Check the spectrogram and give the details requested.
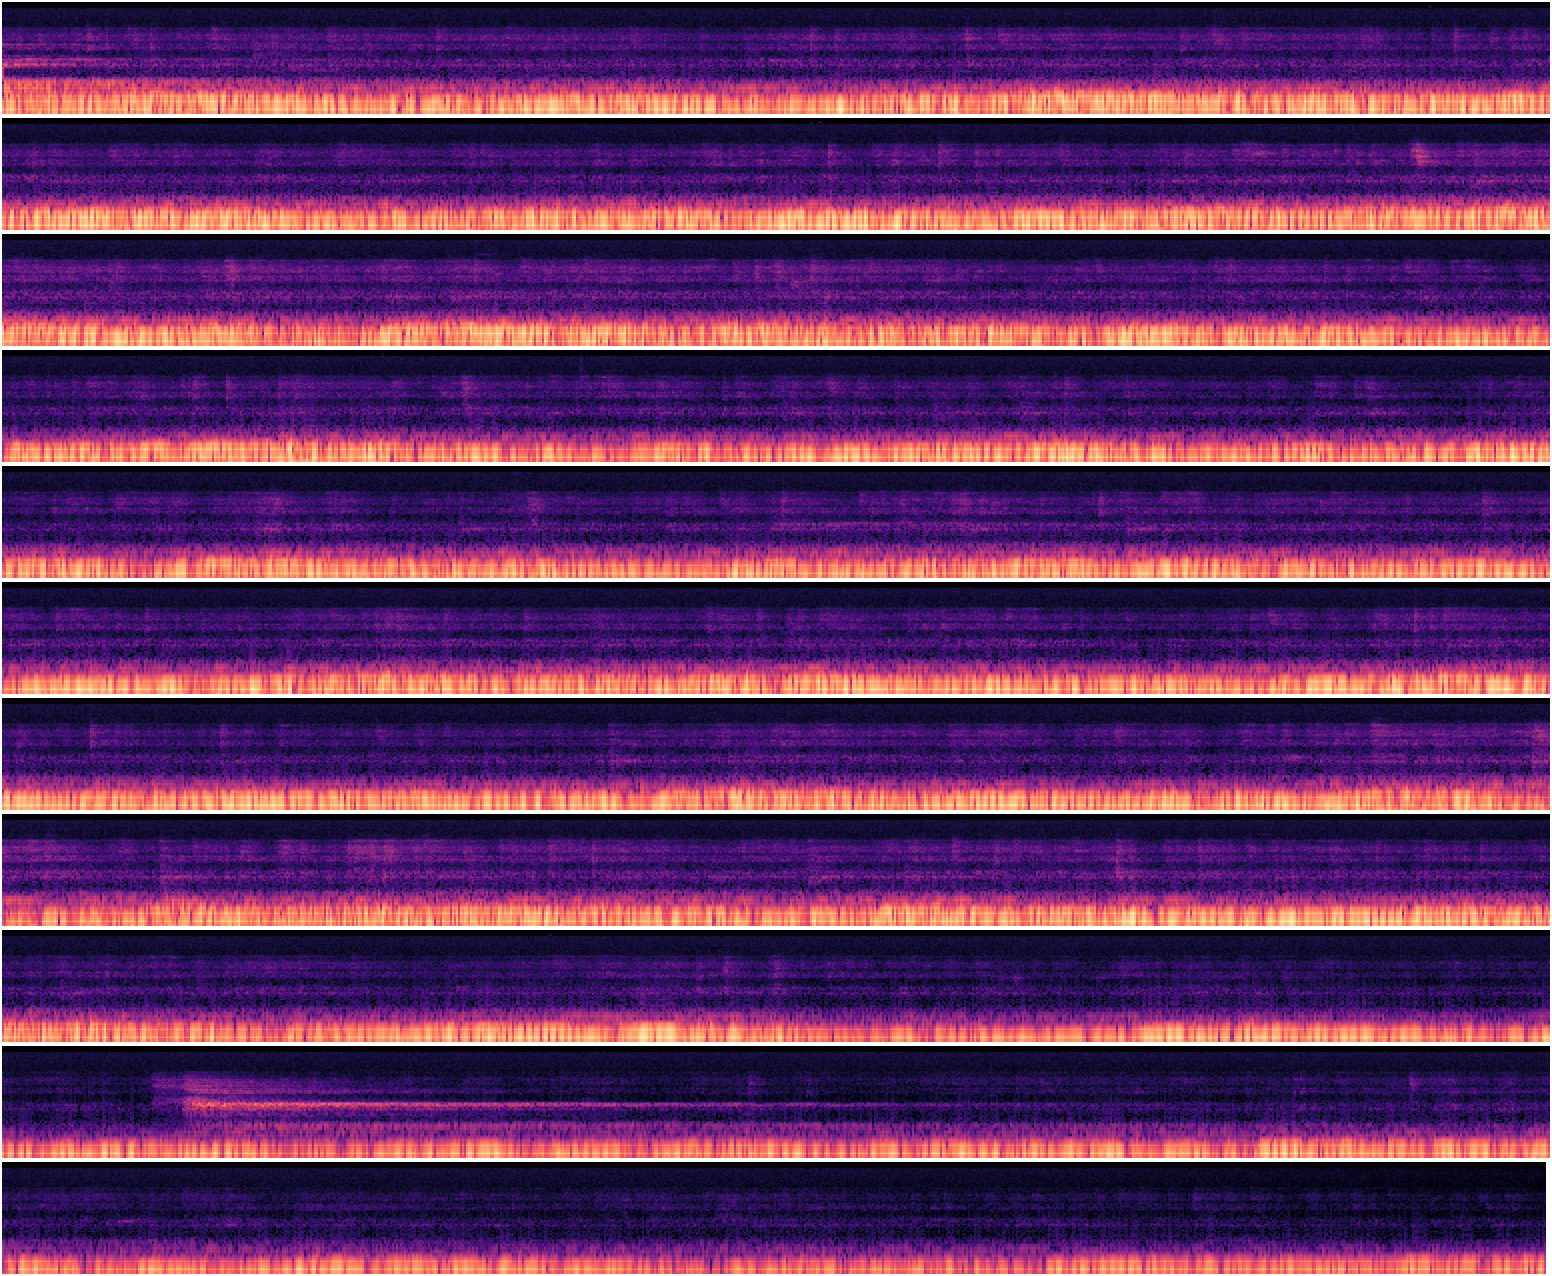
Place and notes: Vabalai, Lithuania, fence at pump station
contact microphones on a fence at pump station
